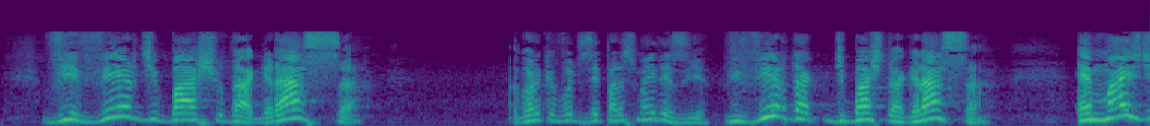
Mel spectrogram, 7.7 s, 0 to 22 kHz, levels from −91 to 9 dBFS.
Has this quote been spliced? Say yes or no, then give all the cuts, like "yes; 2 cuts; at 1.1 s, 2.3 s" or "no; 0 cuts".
yes; 1 cut; at 4.8 s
